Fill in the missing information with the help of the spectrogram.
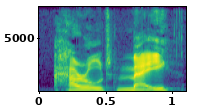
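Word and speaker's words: Harold Meij: The soon to be new president of New Japan, Harold May, and that is the confirmed pronunciation. I asked my Dutch teammate on my football team and he says that's how it's pronounced.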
